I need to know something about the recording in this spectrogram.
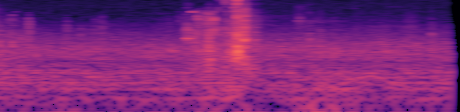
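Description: A metal bolt slides open with a sharp clack.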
